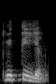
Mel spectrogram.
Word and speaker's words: द्वितीयं: Okay, it is not dvitiyam, it is dvitiyam. Dirgham.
